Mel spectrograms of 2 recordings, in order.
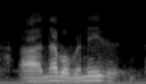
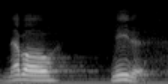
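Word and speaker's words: Nabonidus: Actually, he co-reigned with his father, Nebonidus, I keep pronouncing that wrong. Nebonidus, I guess, or Nidus, I think it's pronounced.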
